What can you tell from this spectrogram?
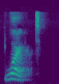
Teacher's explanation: In this word, the ed sounds like a t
